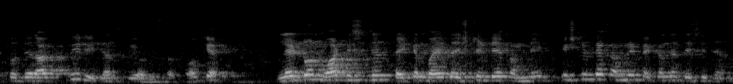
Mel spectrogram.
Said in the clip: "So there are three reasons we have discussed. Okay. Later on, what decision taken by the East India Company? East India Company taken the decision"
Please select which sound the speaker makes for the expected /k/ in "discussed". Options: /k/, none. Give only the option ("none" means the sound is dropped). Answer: none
